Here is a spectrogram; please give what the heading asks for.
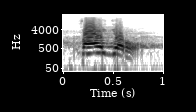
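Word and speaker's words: فجر: bacanya walfajr Nah betul padahal rnya itu harus tebal karena dia sifatnya sukun kalau sukun maka lihat huruf sebelumnya huruf sebelumnya fathah maka dia hukumnya te tebal ngoten Nggih nah sama ini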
